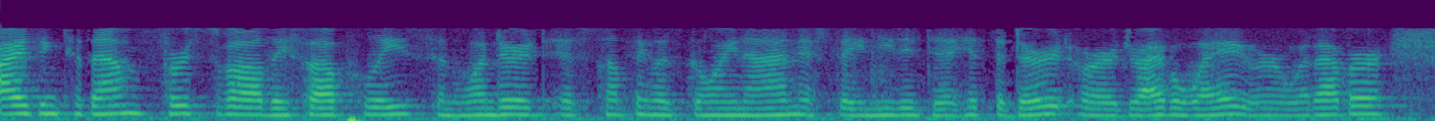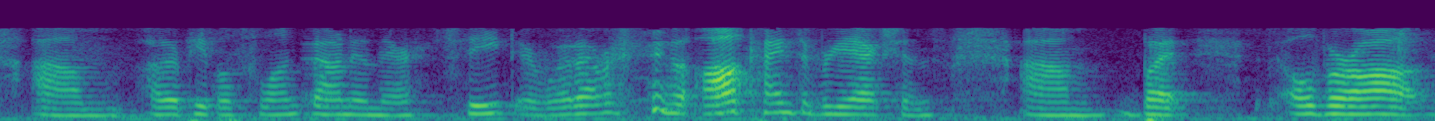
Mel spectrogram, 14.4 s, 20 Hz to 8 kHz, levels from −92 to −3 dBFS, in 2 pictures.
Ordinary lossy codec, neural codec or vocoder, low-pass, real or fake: AAC, 16 kbps; none; 7.2 kHz; real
